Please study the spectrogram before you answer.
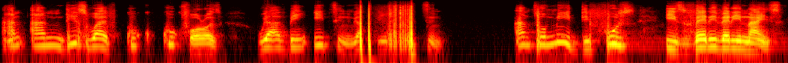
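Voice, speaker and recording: A man preaches a sermon as pastor in a prayer room gathering carried online, using a Nigerian Yoruba-influenced accent. His slightly high, sing-song voice moves at normal speed with a bit of brightness, as he repeats lines for emphasis and leads the men in call-and-response. Recording quality is low.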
